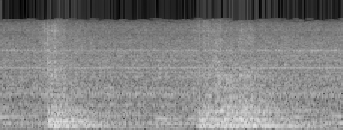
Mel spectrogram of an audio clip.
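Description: Sheet-metal chip pan sliding in the lathe's stand: two scraping slides, the second about a second in and a little longer.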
